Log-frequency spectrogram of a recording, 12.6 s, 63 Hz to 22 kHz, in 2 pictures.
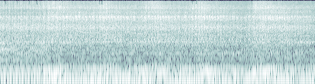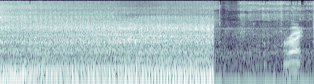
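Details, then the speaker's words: Nissan S14 240SX SR20DET with FiveO 750cc injectors, untuned. Idle lopes unevenly with a wavering low thump and stumbling beat before shutting off. Running too rich; owner doubts SAFC tuning can fix it. "they're clearly too rich to run the car properly and i don't think any amount of uh safc tuning is gonna fix that"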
